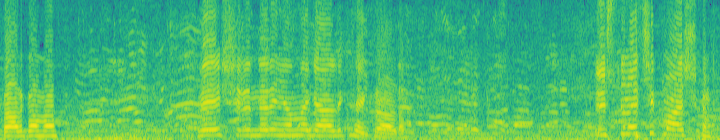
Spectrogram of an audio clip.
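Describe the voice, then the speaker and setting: A woman's voice: high-pitched, slow, long pauses. A woman with an Istanbul Turkish accent giving casual, chatty vlog commentary, talking both to a child and to viewers. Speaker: vlogger parent filming a child. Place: outdoor children's theme park. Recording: busy outdoor crowd noise. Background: crowd chatter.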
